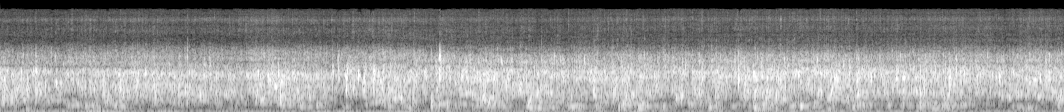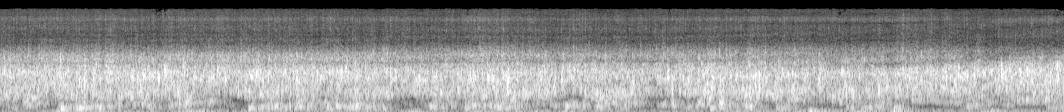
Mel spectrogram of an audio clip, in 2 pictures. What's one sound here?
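Water splashes and trickles steadily into a pond.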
